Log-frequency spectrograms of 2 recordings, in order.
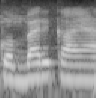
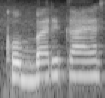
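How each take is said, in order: First: The word begins with a g sound. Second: The word begins with a k sound. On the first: The speaker calls it wrong. "గొబ్బరికాయ అని పలకడం" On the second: The speaker calls it right. "కొబ్బరికాయ స్థానంలో"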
